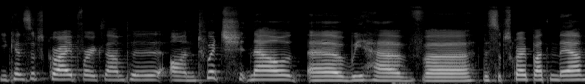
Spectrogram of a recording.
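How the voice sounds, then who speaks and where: With a German accent, a woman speaks at a medium pitch with ordinary pitch variation. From Germany. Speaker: classical pianist. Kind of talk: livestream chat. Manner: casual, hesitant fillers. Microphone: new piano mic.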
